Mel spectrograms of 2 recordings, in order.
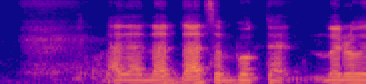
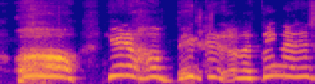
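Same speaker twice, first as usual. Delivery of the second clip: very high-pitched Muppet-like shouting; excited Jamie impression; 5 dB louder than usual. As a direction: imitate an excited friend in a squeaky Muppet voice. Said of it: "infringing on K-pop's Muppet voice".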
